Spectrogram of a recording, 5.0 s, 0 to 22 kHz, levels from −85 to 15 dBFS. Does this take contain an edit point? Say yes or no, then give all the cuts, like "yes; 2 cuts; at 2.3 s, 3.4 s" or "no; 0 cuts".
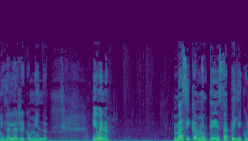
yes; 1 cut; at 3.5 s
